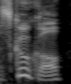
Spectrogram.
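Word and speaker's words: Schuylkill: and it took me so I think I I pronounced it when we first got here like the scalak Gana but it's like it's the skookul but there's so many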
